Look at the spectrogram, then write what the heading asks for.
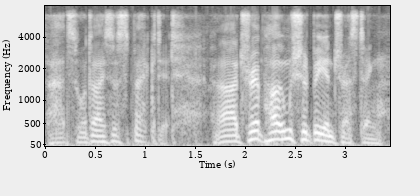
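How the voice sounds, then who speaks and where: An actor playing a glib, flirtatious American secret agent in a 1940s-style radio drama, smooth and wisecracking. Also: male voice, medium pitch, lively intonation, moderate pace, pushed and bright. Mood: cool, probing.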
